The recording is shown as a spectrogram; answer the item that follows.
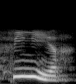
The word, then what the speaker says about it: finis: Enfin, nous avons le verbe finir. Le verbe finir, ma la deuxième personne du singulier qui arrive fini. Fini. يعني la terminaison فيها is. وديك s ما كنطقوهاش كنقولوا fini.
